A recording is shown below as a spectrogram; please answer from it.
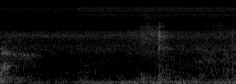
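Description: Quiet background: a faint steady hiss with one light tick about one and a half seconds in.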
